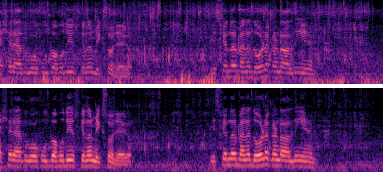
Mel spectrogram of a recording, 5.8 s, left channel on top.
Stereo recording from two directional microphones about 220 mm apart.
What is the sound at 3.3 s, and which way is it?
Speech, 45° right (ahead or behind).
